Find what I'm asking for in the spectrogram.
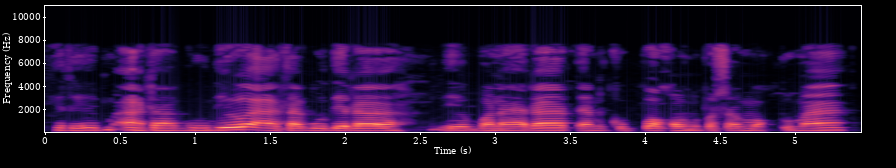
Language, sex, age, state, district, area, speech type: Nepali, female, 60+, West Bengal, Jalpaiguri, rural, spontaneous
